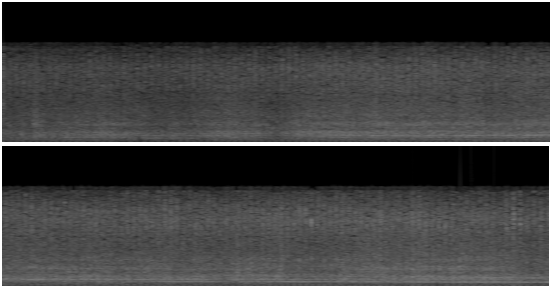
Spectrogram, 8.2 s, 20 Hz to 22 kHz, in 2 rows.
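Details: 1969 Gravely 432 single-cylinder engine, next morning at about 15 degrees, driving after carb float level fix; steady even beat with no misses or surging. Normal running.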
